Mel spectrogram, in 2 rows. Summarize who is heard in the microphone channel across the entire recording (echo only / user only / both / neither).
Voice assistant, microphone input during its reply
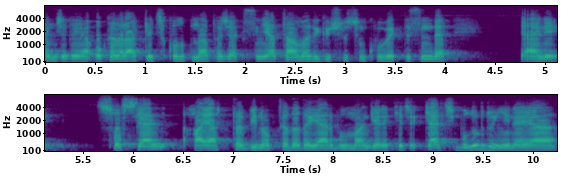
echo only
